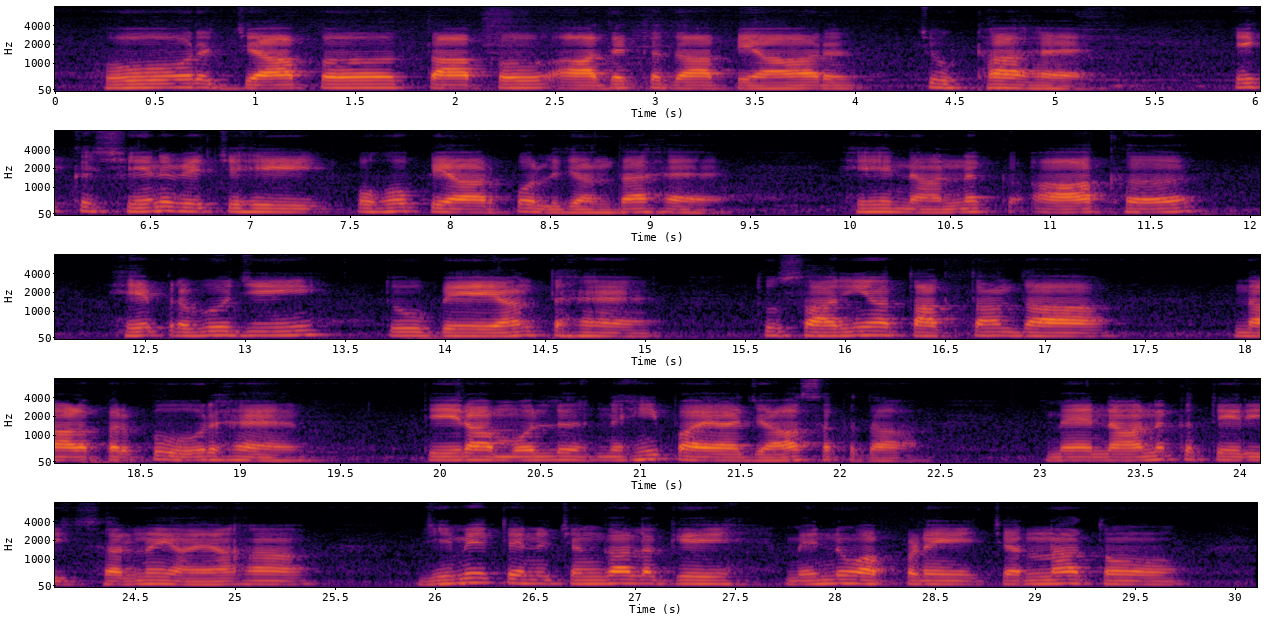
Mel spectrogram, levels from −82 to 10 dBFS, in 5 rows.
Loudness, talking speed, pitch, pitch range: -25 LUFS, 105 wpm, 120 Hz, 110-130 Hz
